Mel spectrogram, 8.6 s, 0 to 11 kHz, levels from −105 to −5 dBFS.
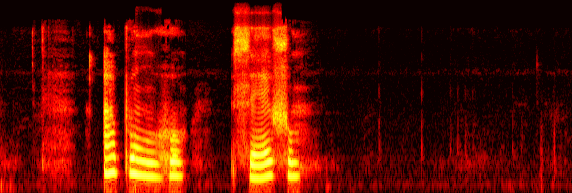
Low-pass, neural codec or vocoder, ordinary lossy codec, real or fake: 7.2 kHz; none; Opus, 24 kbps; real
